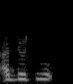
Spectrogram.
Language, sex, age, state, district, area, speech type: Manipuri, female, 18-30, Manipur, Kangpokpi, urban, conversation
